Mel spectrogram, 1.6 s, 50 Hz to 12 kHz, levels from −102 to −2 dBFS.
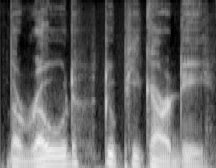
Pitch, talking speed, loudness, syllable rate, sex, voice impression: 90 Hz, 150 wpm, -16 LUFS, 4.3 syllables/s, male, very masculine, middle-aged, very thick, tensed, very powerful, slightly dark, soft, very muffled, fluent, raspy, very cool, intellectual, slightly refreshing, sincere, very calm, very mature, very friendly, very reassuring, very unique, slightly elegant, very wild, sweet, lively, very kind, slightly modest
